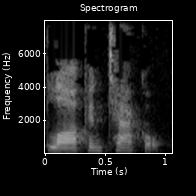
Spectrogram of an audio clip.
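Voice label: "block and tackle", English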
